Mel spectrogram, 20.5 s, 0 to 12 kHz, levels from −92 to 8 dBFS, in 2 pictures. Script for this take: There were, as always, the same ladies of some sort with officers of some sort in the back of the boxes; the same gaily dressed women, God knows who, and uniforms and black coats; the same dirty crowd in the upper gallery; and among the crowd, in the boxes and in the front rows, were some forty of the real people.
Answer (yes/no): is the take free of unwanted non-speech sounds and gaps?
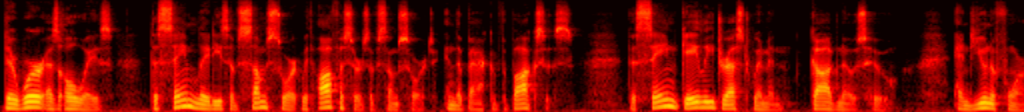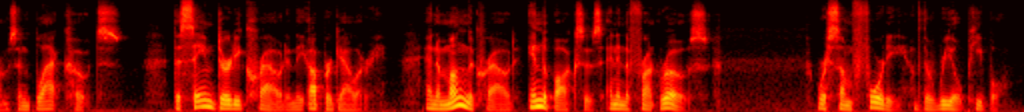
yes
